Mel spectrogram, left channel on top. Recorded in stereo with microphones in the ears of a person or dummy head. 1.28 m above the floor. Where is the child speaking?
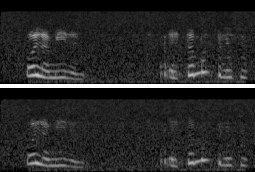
30° left (ahead or behind).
